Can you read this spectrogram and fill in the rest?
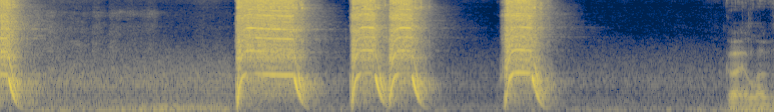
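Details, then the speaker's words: Air ratchet run off a restored vintage air compressor, pressure switch possibly due for replacement; short bursts of fast ratchet chatter with hissing air, spinning up and cutting off cleanly; normal operation. "Let's see if it works with actual power tools, or air power tools. I don't even know what they're called. Air tools."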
